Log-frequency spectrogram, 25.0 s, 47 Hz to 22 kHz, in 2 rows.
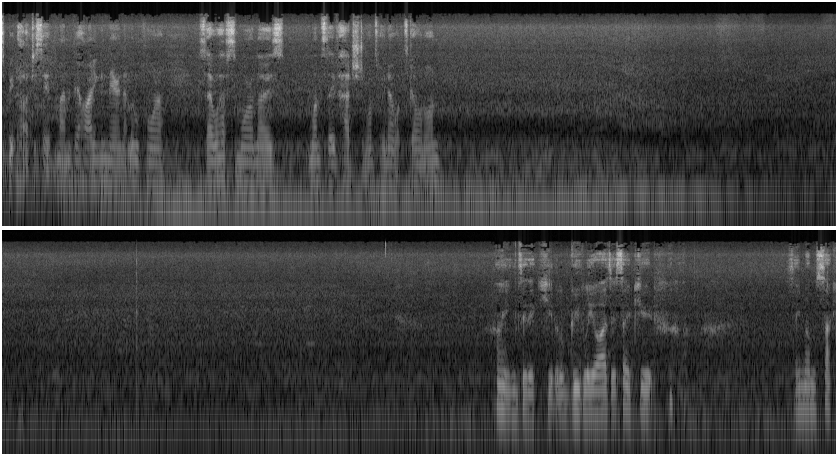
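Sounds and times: faint hiss: 0.0s - 25.0s
low mechanical hum: 0.0s - 25.0s.

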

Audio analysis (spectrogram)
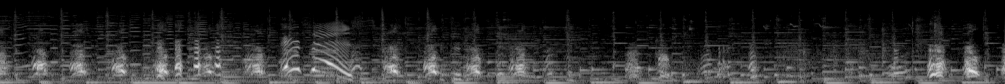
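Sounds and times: faint dog barking: 0.0s - 2.7s, 9.0s - 9.8s.

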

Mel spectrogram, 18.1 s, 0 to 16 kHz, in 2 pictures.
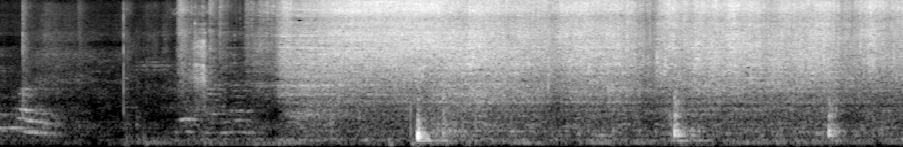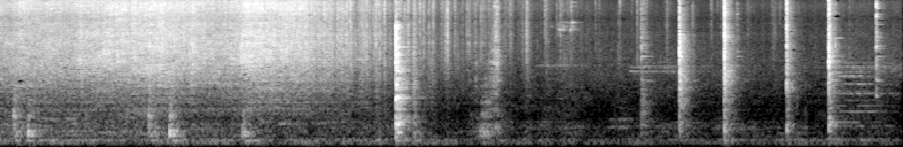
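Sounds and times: batter sizzling on a griddle: 1.8s - 17.9s.

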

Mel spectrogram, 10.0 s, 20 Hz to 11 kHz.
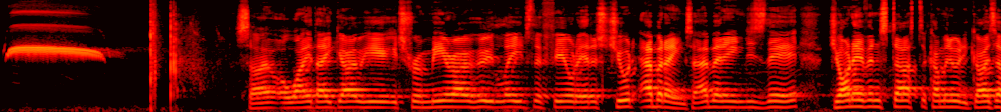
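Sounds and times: sharp cracks: 1.5s - 2.2s.

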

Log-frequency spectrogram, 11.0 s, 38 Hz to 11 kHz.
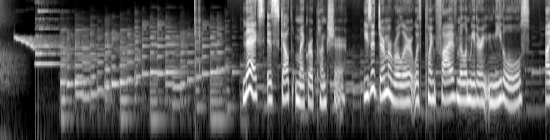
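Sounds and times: light background music: 0.3s - 11.0s.

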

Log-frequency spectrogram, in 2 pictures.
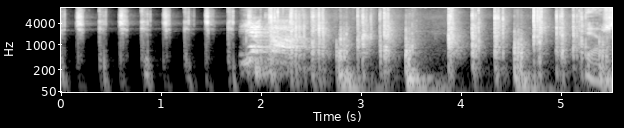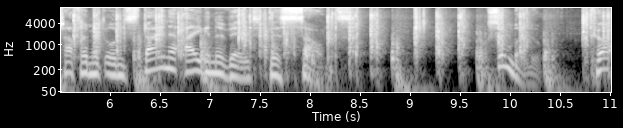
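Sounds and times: hand claps and body slaps: 1.8s - 11.0s.

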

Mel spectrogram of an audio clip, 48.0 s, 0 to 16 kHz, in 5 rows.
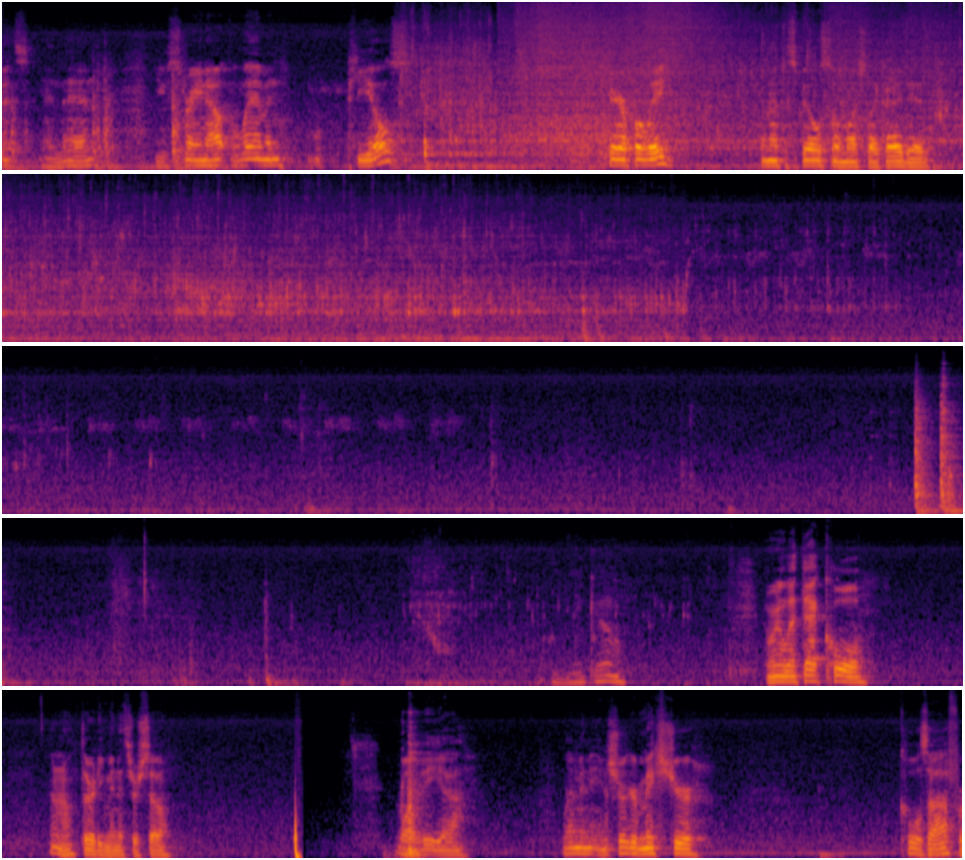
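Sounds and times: water pouring through a strainer: 3.9s - 20.0s, 32.8s - 35.9s
syrup trickling and dripping: 3.9s - 22.4s, 32.8s - 36.4s.

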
